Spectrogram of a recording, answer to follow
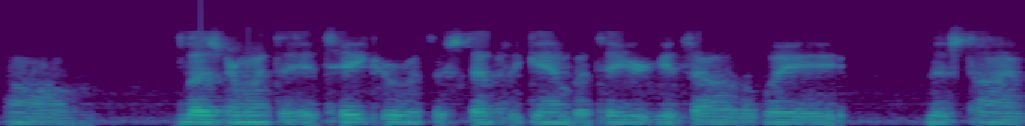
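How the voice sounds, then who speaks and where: A man talks at a fairly quick pace in a very deep, low voice. His intonation is monotone and flat. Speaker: wrestling YouTuber. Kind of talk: casual video commentary recap. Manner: halting, stumbling over words.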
